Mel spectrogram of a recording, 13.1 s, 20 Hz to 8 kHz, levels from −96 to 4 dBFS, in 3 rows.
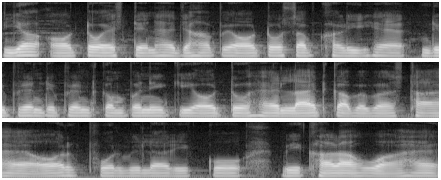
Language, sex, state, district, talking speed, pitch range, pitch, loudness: Hindi, male, Bihar, Saran, 130 wpm, 110-115 Hz, 110 Hz, -18 LUFS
